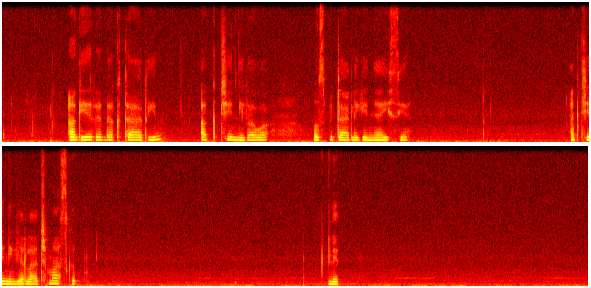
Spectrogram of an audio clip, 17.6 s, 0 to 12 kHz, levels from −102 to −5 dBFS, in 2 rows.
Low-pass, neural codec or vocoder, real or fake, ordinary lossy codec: none; none; real; none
